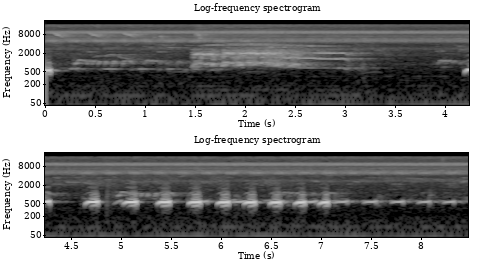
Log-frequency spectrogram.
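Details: White-eared brown dove call used as a hunting lure through a Bluetooth speaker: a harsh crowing burst first, then after a pause a rapid string of about twelve low, hollow hoots that fade into softer notes.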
